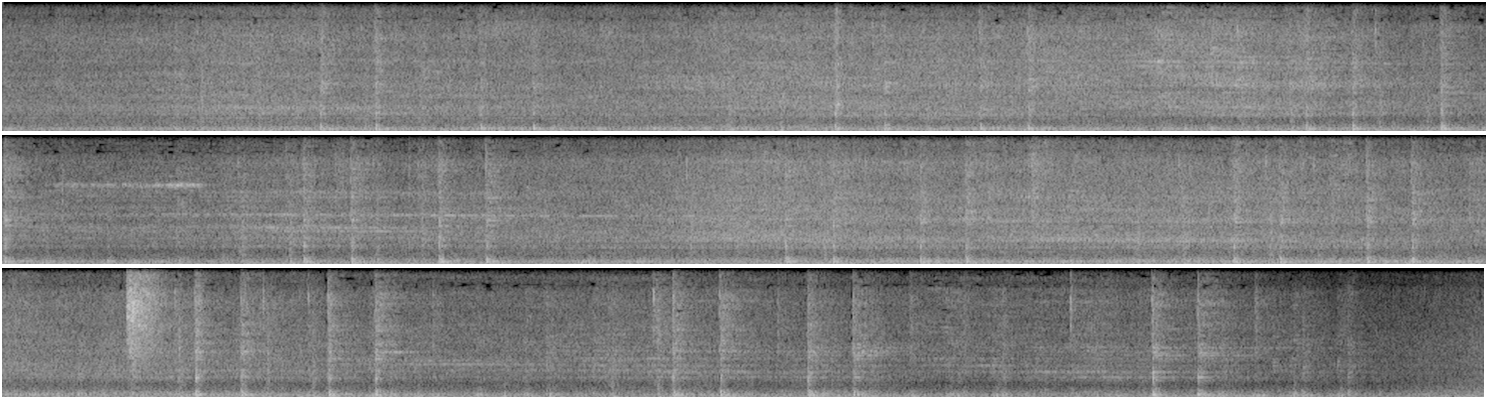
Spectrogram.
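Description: Passenger coaches rolling past on the track: a steady rumble with wheels clacking over rail joints and points, and a little wheel squeal. The rumble dips near the end as the last coach clears.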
